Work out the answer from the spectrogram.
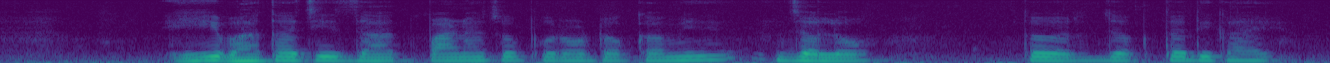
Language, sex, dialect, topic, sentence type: Marathi, male, Southern Konkan, agriculture, question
